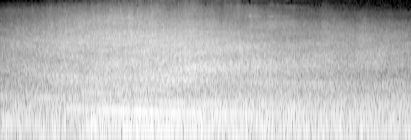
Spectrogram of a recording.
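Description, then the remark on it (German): Propeller airplane engines roar loudly and steadily during takeoff as the plane rolls onto the runway and races over the asphalt, propellers spinning ever faster: a dense droning rumble with a low tonal hum that swells slightly midway, continuous, with no voices. “fingen die Motoren an zu dröhnen und das Flugzeug setzte sich in Bewegung, rollte auf die Startbahn, die Propeller drehten sich immer schneller”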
